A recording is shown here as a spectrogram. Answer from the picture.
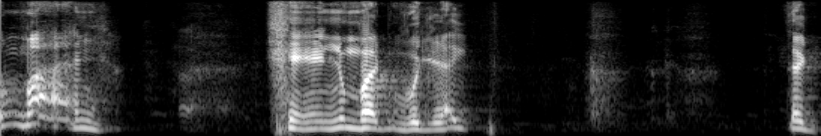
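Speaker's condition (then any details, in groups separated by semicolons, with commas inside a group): Cerebral palsy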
